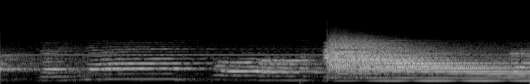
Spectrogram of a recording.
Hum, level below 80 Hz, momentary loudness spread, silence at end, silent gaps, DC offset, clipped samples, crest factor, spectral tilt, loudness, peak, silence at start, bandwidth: none; -86 dBFS; 15 LU; 0 s; none; under 0.1%; under 0.1%; 18 dB; -6 dB/octave; -25 LUFS; -8 dBFS; 0 s; 6.8 kHz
